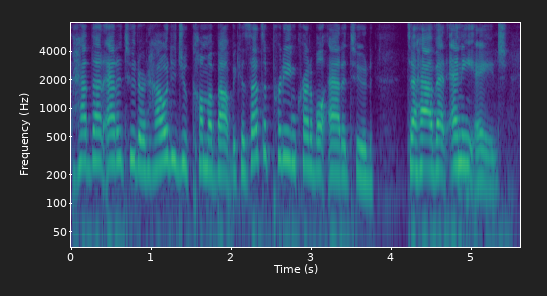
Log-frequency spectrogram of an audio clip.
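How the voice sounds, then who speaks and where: At a fairly quick pace, a woman speaks in a high pitch with lively intonation. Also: very even loudness. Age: 50s. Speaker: podcast host. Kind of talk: interview.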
